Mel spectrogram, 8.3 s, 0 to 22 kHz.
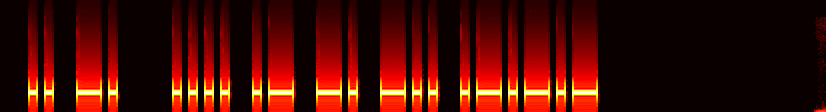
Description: Morse code, heard as a keyed tone, about 15 wpm, 700 Hz. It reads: IN HAND.
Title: Sentences from Top 1000 Words - Review Part 5 - 15wpm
